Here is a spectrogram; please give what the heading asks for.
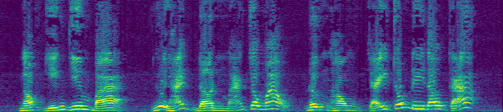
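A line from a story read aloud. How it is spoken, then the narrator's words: Loud shout. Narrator (Vietnamese): Chí Tôn hét lớn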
